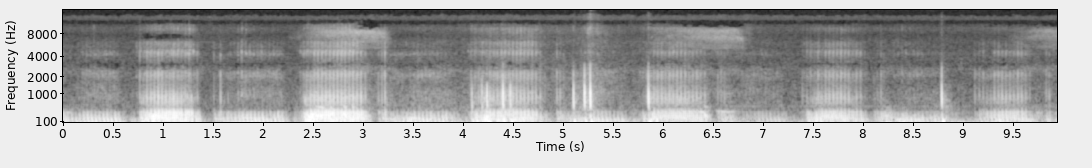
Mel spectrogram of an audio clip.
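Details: Pet cat Chloe snoring during a cozy night in, a low motor-like rumble rising and falling with each breath about every second and a half, with a few faint clicks and small snorts between breaths.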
